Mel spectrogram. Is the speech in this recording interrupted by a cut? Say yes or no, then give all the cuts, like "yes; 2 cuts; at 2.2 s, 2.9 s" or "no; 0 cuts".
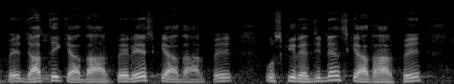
no; 0 cuts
